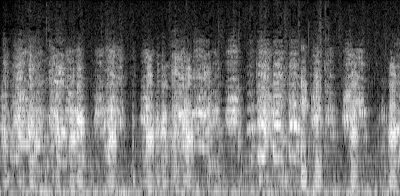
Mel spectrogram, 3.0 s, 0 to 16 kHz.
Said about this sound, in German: Enten beim Frühstück. Es sind Rouen-Enten. Sie wurden im 18. Jahrhundert in der Normandie nahe Rouen gezüchtet und keine 100 Jahre später wurden sie auch in Deutschland eingeführt. Die Rouen-Ente ähnelt der deutlich kleineren Wild- oder Stockente.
